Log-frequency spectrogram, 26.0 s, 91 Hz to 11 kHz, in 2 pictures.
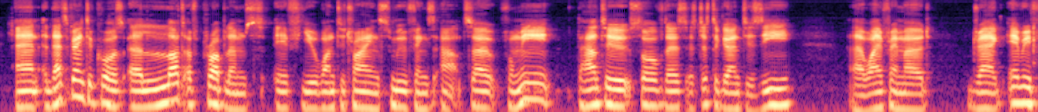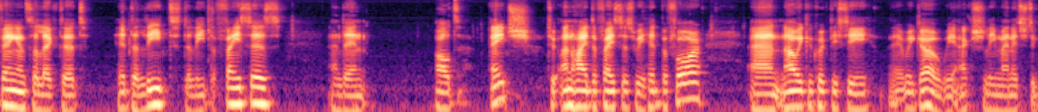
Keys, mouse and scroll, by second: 6.7 middle click, 9.1 z, 9.7 a, 14.6 Delete, 19.1 alt+h, 21.3 Tab, 22.2 z.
